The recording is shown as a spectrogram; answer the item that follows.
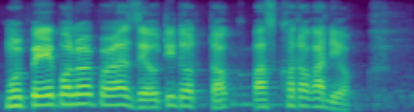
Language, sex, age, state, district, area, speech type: Assamese, male, 18-30, Assam, Charaideo, urban, read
